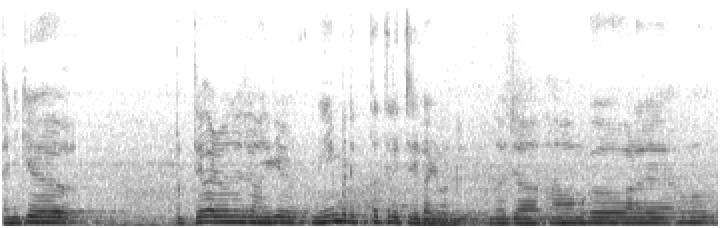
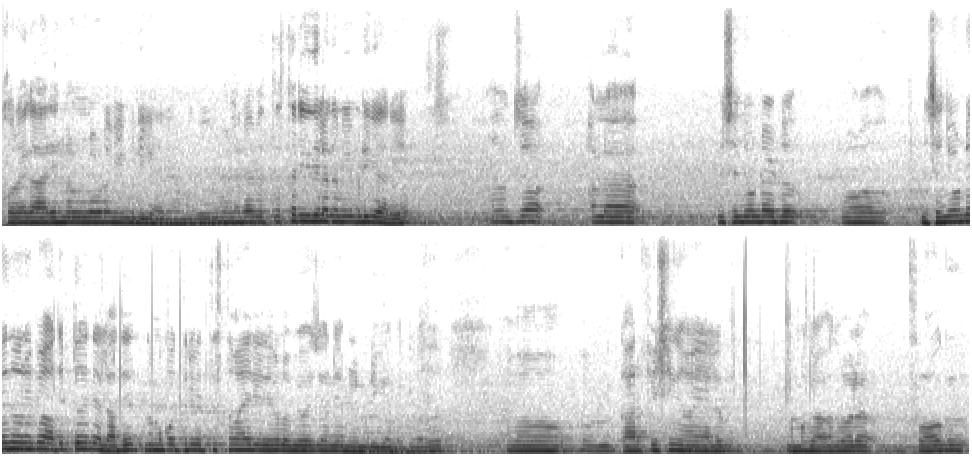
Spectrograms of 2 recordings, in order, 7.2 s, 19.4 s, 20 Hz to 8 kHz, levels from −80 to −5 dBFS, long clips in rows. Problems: background sounds at intervals, low volume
